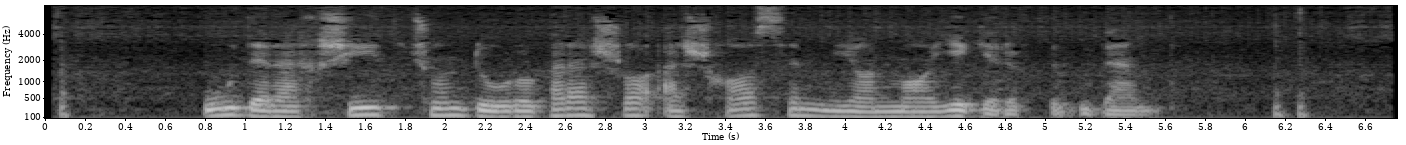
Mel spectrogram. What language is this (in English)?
Persian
